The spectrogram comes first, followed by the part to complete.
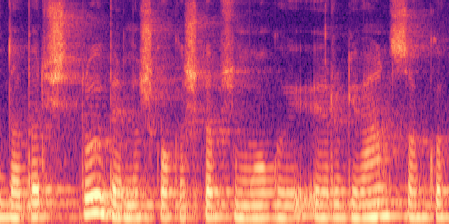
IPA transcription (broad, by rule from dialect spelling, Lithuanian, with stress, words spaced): dɐˈbɐr ɪʃ tʲɪkˈruːjuː bʲɛ ˈmʲɪʃkoː kɐˈʃkɐp ˈʒmoːɡʊɪ ɪr ɡʲɪˈʋʲɛnt͡s sʊŋˈkʊ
